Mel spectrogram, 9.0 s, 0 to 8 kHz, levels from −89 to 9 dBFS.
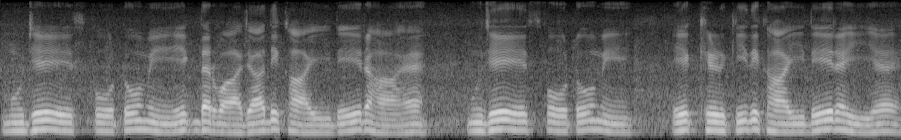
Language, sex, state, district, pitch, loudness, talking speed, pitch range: Hindi, male, Madhya Pradesh, Katni, 130 Hz, -16 LUFS, 125 wpm, 120-145 Hz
